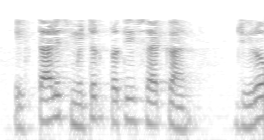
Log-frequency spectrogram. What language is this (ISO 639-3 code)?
guj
